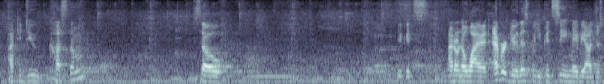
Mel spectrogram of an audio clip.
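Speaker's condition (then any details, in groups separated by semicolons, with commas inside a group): No condition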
